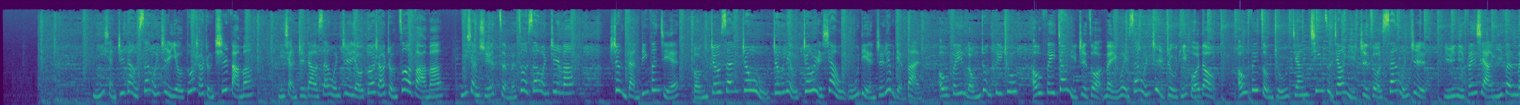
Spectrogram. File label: girl food, Chinese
